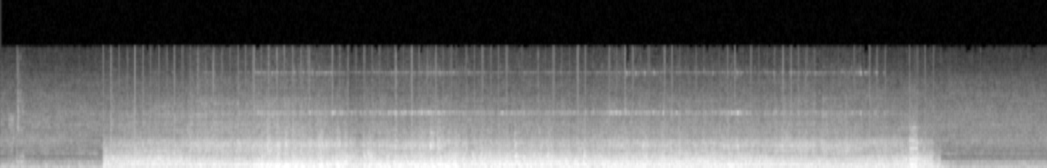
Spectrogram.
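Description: A milling cutter grinds and rattles steadily through metal.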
